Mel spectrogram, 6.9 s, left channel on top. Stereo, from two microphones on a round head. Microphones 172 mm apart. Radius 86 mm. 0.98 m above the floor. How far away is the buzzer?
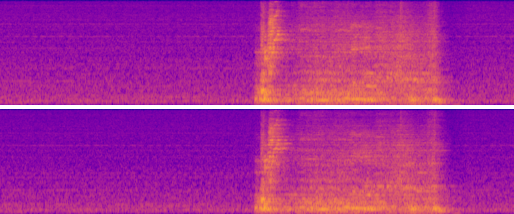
I don't hear a buzzer.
